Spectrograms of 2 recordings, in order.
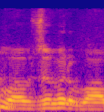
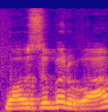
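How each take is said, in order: No difference in how they are said.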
